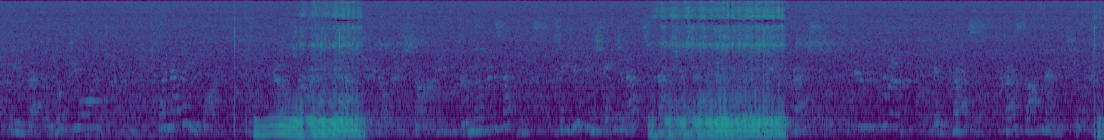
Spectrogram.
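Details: A female puppy snores during her usual afternoon nap. Two long, rattling snores are heard with quiet, murmuring breath sounds between them.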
